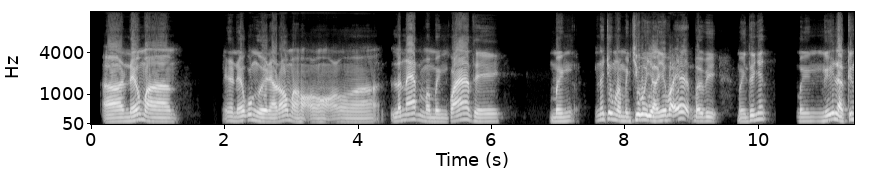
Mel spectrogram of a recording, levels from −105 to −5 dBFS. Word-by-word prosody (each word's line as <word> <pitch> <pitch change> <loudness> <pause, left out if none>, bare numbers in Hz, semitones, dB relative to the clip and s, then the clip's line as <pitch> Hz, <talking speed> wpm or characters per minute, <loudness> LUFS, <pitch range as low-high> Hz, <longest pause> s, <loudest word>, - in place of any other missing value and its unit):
Ờ, 120 +2 +3
nếu 150 +7 +3
mà 170 - +2 1.1
ơ, 140 - -3
nếu 140 +3 +1
có 175 - -1
người 125 -6 +3
nào 115 0 +2
đó 160 - +2
mà 150 - -1
họ 115 - -1
họ, 110 +1 -4
ờ, - - -10 0.2
lấn 140 +5 -3
át 180 +1 +3
mà 135 -6 -4
mình 120 -1 -4
quá 185 +7 +3
thì 125 -1 -3 0.8
mình 130 +2 -3 0.3
nói 180 +4 -4
chung 195 -4 +2
là, 150 - +3
mình 135 -1 -3
chưa 175 - +4
bao 175 - +5
giờ 150 -4 +6
như 155 +4 +3
vậy 170 - +4
á. 215 - +3
Bởi 130 - +1
vì 135 -2 -3 0.3
mình 120 0 -6
thứ 160 - +1
nhất 195 +4 -2 0.5
mình 130 +1 -8
nghĩ 170 +6 +2
là 195 - +4
cái 185 - -2
135 Hz, 205 wpm, -19 LUFS, 120-160 Hz, 1.1 s, giờ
